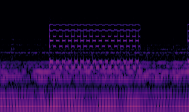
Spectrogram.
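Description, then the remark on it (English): Navajo leader Zah's telephone rings once more, a steady bright electronic tone lasting about a second over a low background hum, then stops, with no voices. “Just then, the phone rang again.”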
